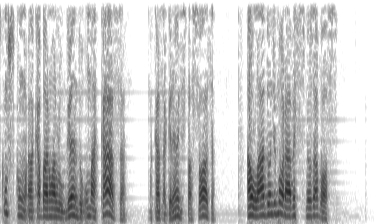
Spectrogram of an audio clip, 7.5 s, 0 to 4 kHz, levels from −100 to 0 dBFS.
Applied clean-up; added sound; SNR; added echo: neural mask model RNNoise.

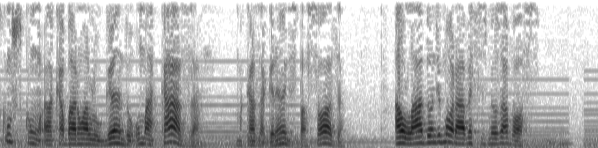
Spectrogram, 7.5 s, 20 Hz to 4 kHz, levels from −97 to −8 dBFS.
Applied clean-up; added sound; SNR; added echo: none; Organ + Bass guitar; 19 dB; none.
